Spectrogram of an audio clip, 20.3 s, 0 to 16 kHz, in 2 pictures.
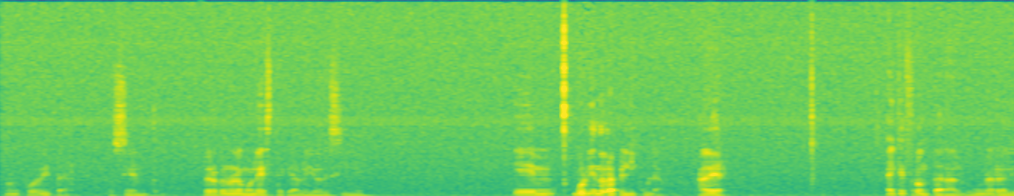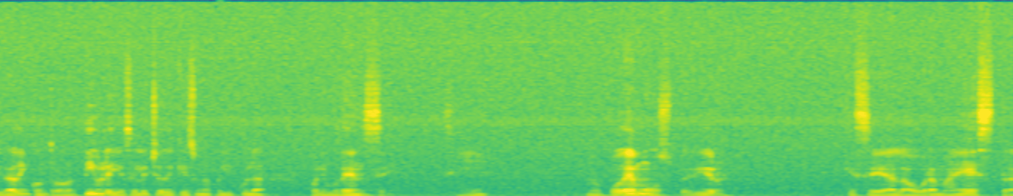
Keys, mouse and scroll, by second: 1.0-7.6 drag, 11.8-12.9 middle drag, 14.6-20.2 drag.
